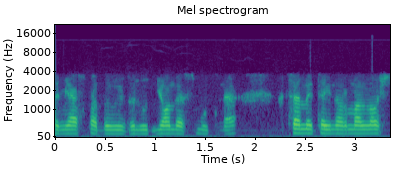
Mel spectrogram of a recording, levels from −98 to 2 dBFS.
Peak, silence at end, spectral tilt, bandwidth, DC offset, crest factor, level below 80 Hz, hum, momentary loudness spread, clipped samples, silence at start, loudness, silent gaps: -12 dBFS; 0 s; -8 dB/octave; 3.9 kHz; under 0.1%; 18 dB; -64 dBFS; none; 11 LU; under 0.1%; 0 s; -30 LUFS; none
